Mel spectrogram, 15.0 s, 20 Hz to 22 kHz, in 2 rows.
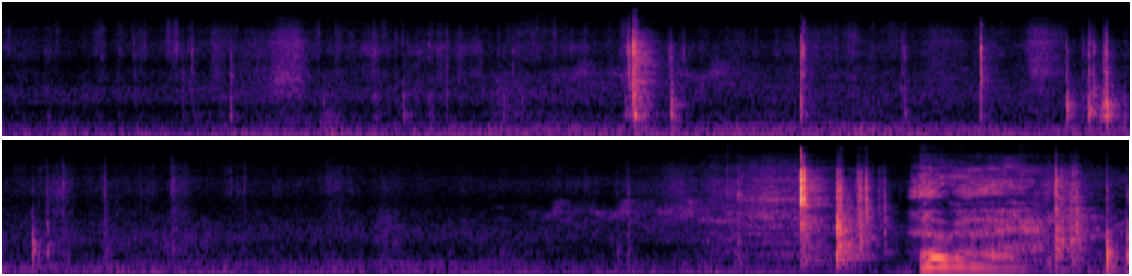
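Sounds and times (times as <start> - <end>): metal tools clicking and knocking: 12.8 - 13.6.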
